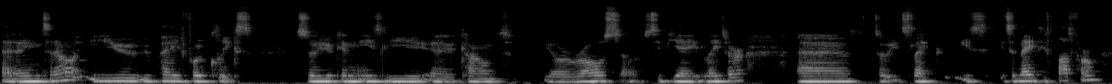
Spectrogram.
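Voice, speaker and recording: A man's voice: medium pitch, measured pace, mellow. A man with a Polish accent, a guest on an online interview, explaining at length with fillers and restarts over a video call. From Poland. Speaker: interview guest, SEO professional.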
